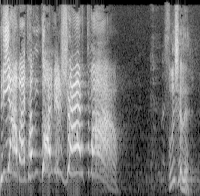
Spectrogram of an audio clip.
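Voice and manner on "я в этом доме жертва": shrill, very high, very slow, dragged-out yell. Speaker acts out someone in a marriage yelling at home: retelling a yell. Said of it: "кто-то орал?".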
